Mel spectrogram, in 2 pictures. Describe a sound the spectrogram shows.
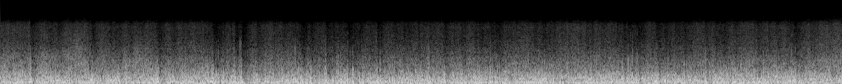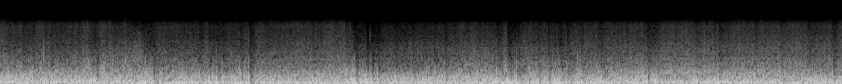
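Wind roars loudly across a microphone outdoors.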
